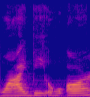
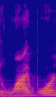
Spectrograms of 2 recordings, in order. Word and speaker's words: Ybor: When people see Ybor, it's spelled Y-B-O-R, and they say Ybor City, but it's really Ybor City, and also Channelside.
